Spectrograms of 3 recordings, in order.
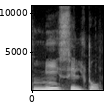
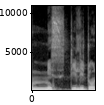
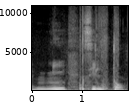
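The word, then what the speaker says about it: mistletoe: इसमें जो स्टूडेंट्स ये टी जो है वो साइलेंट है। इसको हर लैंग्वेज चाहे अमेरिकन हो, ब्रिटिश हो, इसमें सबको मी सिल टो कहा जाता है। इसको मिस टीलीटो नहीं कहा जाता, इसमें टी साइलेंट है। इसकी जो प्रोनाउंसिएशन है वो है मी सिल टो।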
